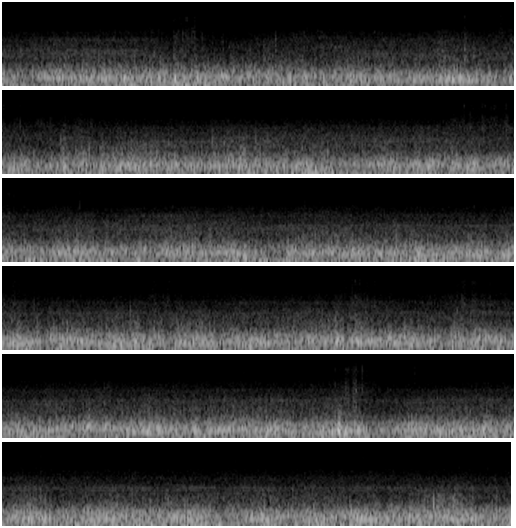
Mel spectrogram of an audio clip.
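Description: An electric bicycle motor hums softly.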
